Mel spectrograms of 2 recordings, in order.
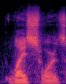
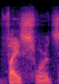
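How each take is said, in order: First: The name is said with an English accent. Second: The name is said with a German accent.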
